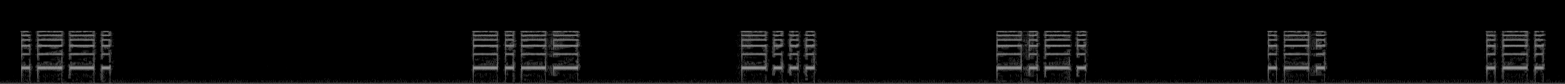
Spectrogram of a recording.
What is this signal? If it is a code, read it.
Morse code, heard as a keyed tone, about 15 wpm, 780 Hz. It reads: P Y B C R R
